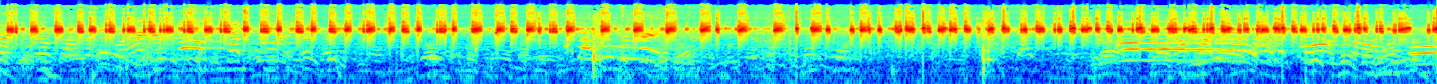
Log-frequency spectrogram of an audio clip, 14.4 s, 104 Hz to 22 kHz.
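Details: Rare Blanchard's cricket frogs singing at Cricket Cove Park near Cygnet, Ohio, in May 2006: dense chorus of sharp, high clicking notes in rapid, irregular series, with faint background sounds underneath.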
